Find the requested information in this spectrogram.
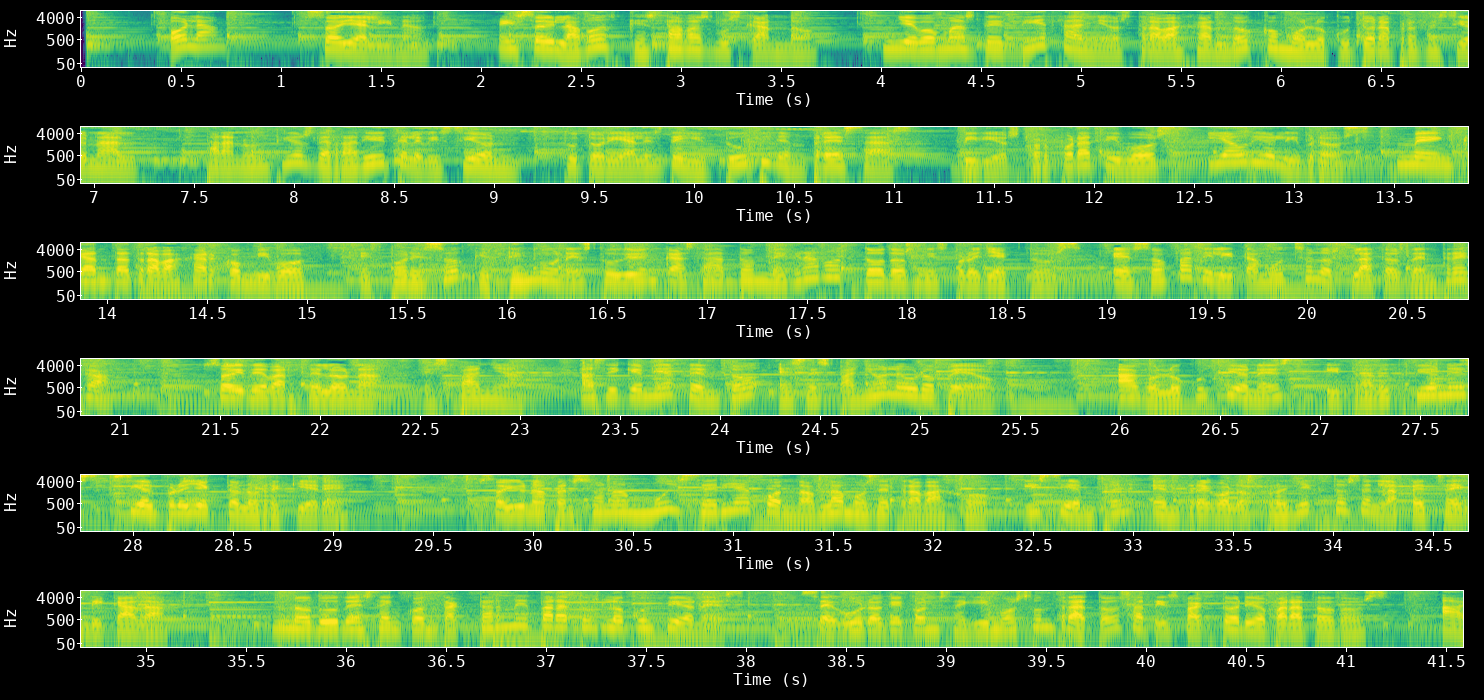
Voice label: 西班牙语女 外语 小语种 西班牙语女声

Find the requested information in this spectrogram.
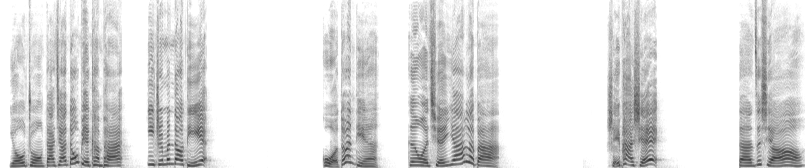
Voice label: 动画 游戏 爱萌音棋牌游戏

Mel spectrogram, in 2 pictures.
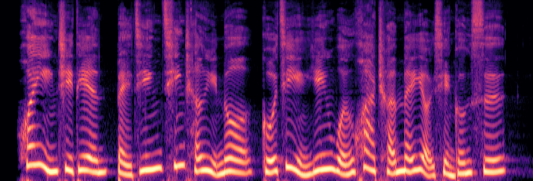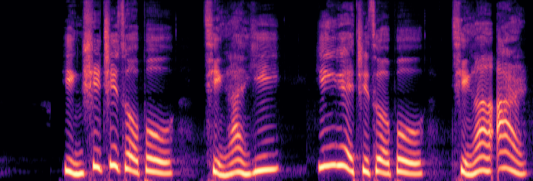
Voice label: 其他 彩铃 甜美彩铃

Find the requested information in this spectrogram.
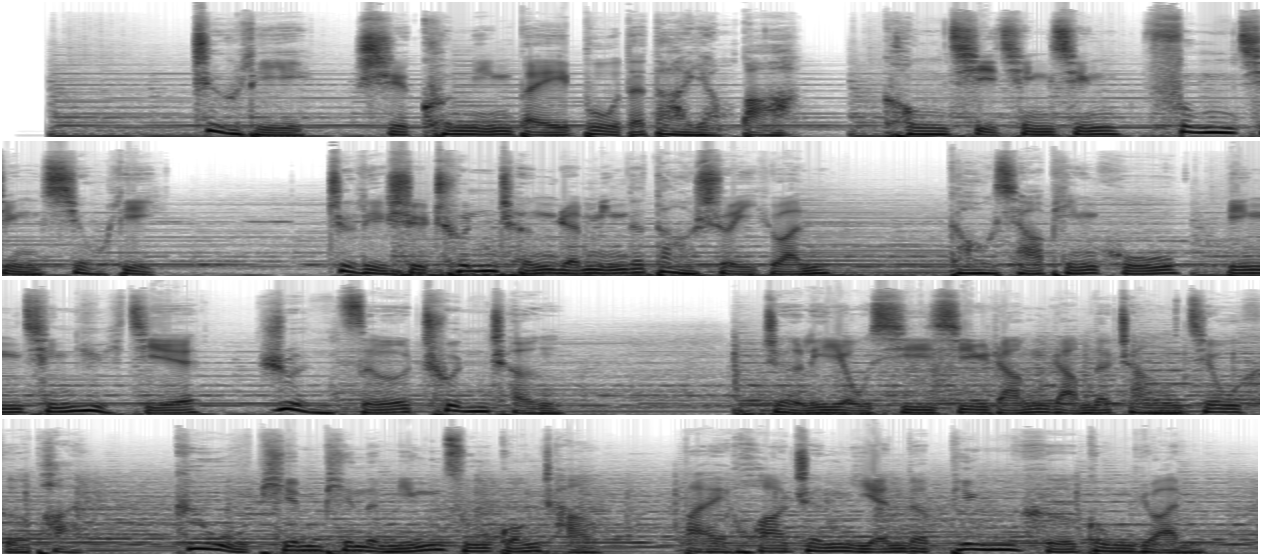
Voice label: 男国 专题 学校 幼儿园 沉稳; 禄劝县幼儿园

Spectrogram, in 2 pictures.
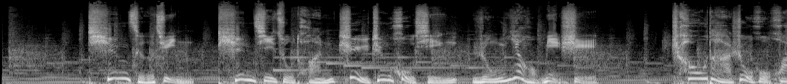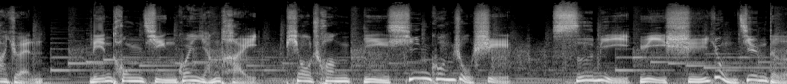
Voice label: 男国 宣传片 地产 房产样音

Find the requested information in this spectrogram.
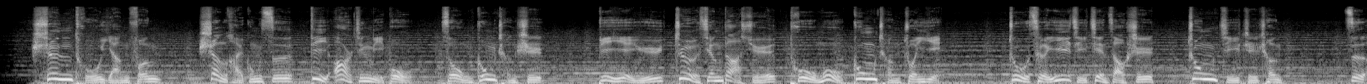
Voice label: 男 专题 稳重; 八局工匠

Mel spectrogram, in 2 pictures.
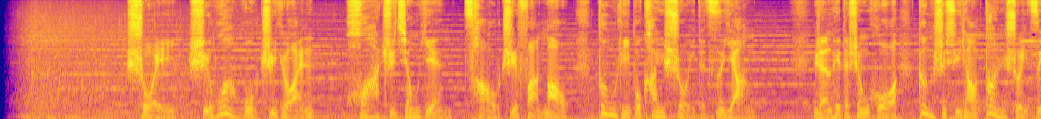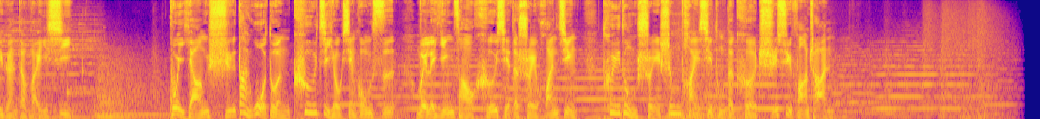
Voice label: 宣传片 企业 大气; 贵阳; 贵阳时代沃顿科技

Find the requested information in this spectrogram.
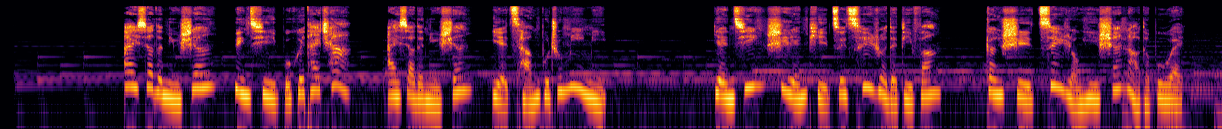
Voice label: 女国 专题 产品 眼睛 时尚

